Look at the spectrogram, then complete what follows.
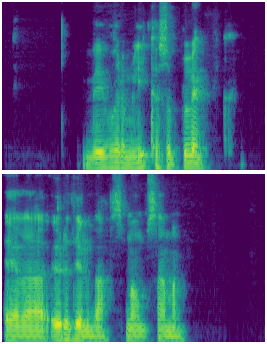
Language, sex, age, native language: Icelandic, male, 20-29, Icelandic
